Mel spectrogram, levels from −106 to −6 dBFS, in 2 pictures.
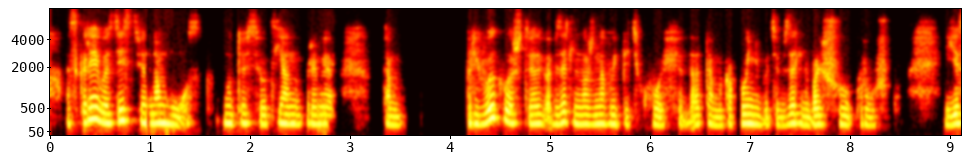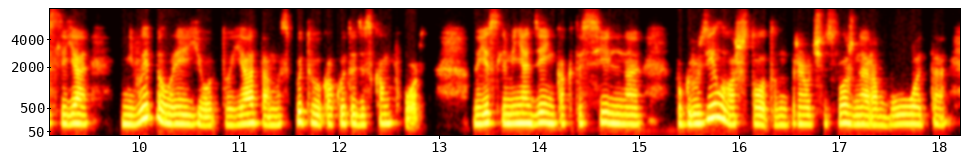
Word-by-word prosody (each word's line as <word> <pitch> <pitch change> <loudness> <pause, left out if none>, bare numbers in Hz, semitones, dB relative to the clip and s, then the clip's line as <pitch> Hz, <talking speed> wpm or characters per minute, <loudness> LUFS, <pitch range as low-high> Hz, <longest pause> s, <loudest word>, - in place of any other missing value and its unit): а - - -5
скорее 265 0 +5
воздействие 230 +2 +2
на 190 +1 +3
мозг. 180 -4 -2
Ну, 185 - +1
то 190 - -5
есть 190 +1 -6
вот, 170 -1 -4
я, 185 -2 +2
например, 175 -1 -2 0.5
там, 160 -2 -4 0.6
привыкла, 210 +6 +4
что 190 -1 -3
я, 180 - +2
э, - - -6
обязательно 190 0 -1
должна 175 +1 -1
выпить 170 -4 -5
кофе, 160 -2 -6
да, 165 - -3
там 170 -3 -5
и - - -7
какую-нибудь 170 -2 -1
обязательно 170 +2 -1
большую 165 0 -1
кружку. 160 - -11 0.4
Если 180 +3 0
я 180 0 +4 0.3
не 175 -1 +2
выпила 255 - +4
ее, 175 -3 0
то 160 - -8
я, 180 +4 +3
там, 165 -3 -2
испытываю 200 0 0
какой-то 180 +1 -1
дискомфорт. 185 +3 -3 0.5
Но 175 - +2
если 195 +1 +2
меня 190 +1 +5
день 195 0 +3
как-то 180 0 -4
сильно 185 -2 0 0.3
погрузил 185 - +4
во 175 - +1
что-то, 170 -2 0
например, 170 +2 -2
очень 170 +1 -3
сложная 175 -2 +1
работа 170 +2 -2
180 Hz, 170 wpm, -23 LUFS, 170-190 Hz, 0.6 s, скорее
